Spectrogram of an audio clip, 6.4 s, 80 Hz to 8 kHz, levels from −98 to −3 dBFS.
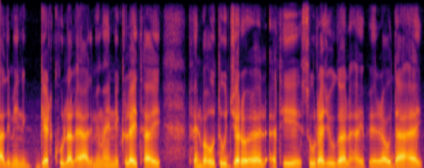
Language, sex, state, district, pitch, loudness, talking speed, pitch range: Bajjika, male, Bihar, Vaishali, 115 Hz, -19 LUFS, 170 wpm, 115-120 Hz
